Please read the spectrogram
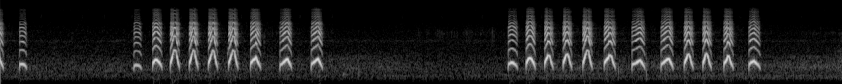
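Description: Predator call sounding a distress cry: short, high, pitched notes, each rising and falling, about five a second. A few notes end just after the start, then two longer runs of a dozen or so notes follow, the second about five seconds in. The call is used to lure coyotes.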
